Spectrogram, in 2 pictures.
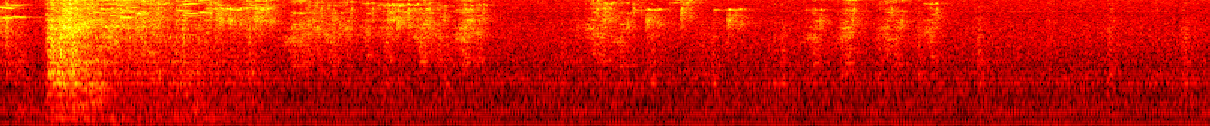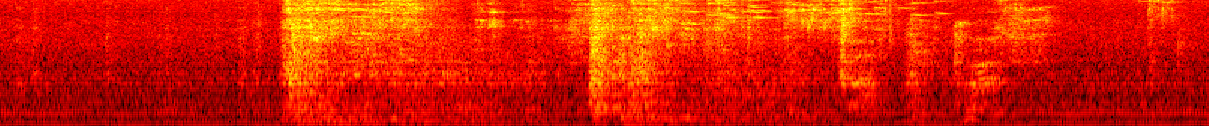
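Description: A video game plays loudly through a television speaker.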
